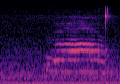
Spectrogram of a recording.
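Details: Male Ocicat indoors at home, with two other cats nearby, 'talking' to his owner after warming his paws on file folders; one soft, drawn-out meow with a gently rising then level tone, followed by a faint click.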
